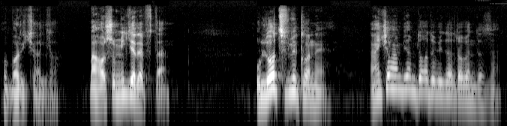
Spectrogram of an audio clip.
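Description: A man preaching a sermon to a gathering, telling a story in a colloquial, impassioned way and swinging between loud, high emphasis and low asides. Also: very animated.

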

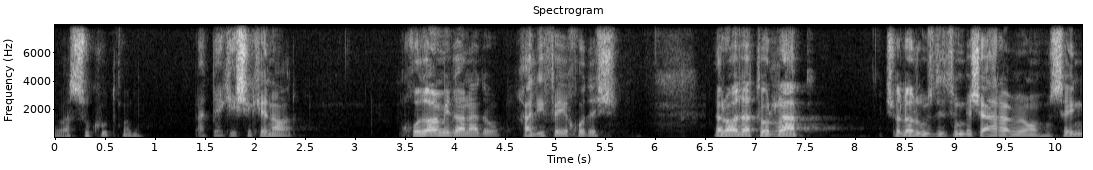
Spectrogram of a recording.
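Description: A man delivering a religious sermon, retelling a story and urging his listeners, with emphatic raised lines that drop into quiet, low asides. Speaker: preacher.

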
